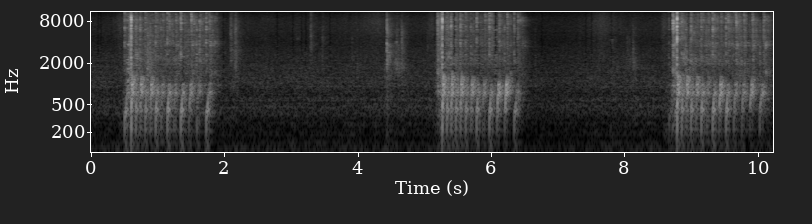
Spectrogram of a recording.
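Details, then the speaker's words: 1972 Honda CT70 Trail 70, sat 20 years, after carb work, spark confirmed, carb dripping: short bursts of popping, uneven firing dying out, won't take throttle; owner suspects fouled plug. "Right, let's go put that back together. We'll give it another shot. Yeah. Don't like giving the throttle."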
